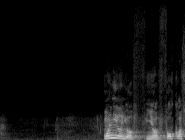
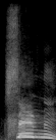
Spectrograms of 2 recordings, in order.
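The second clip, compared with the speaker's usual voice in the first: crying out; 14 semitones higher, 4 dB louder than usual. Pretend. Preacher voicing a cry for help.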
